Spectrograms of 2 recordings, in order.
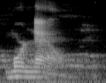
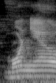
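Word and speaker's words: Morneau: The last the last player uh to do all 163 games was Justin Mornau. Morow I think is how you say.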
